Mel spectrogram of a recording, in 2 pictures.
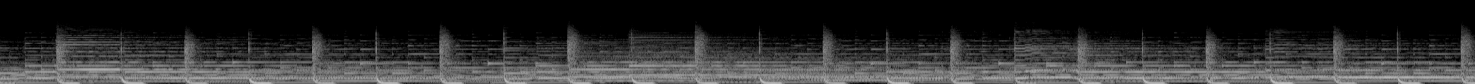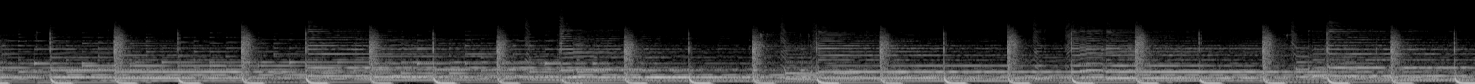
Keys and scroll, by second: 0.0 ctrl+z, 7.7 ctrl+z, 8.8 ctrl+z, 10.1 ctrl+z, 11.9 ctrl+z, 14.6 ctrl+z, 19.6 F3, 19.7 F3, 19.8 ctrl+z, 22.3 ctrl+z, 28.8 ctrl+z.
